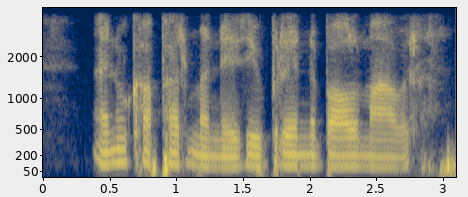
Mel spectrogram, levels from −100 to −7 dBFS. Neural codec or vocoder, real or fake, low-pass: none; real; 3.6 kHz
